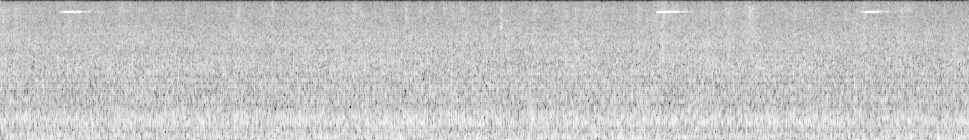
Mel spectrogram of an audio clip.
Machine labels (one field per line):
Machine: fan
